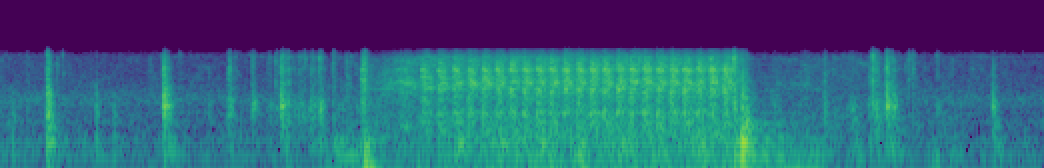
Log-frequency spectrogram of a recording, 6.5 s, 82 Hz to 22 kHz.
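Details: Mk4 Jetta VR6: scattered clicks, then about two seconds of cranking at roughly four beats per second that dies without catching. Intermittent no-start that worsened over time; the owner believes a battery cable was the cause.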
